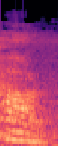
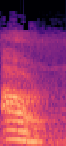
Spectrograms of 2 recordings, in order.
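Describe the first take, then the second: First: The word starts with an h sound. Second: The word starts with a vowel, no h. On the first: The speaker calls it wrong. "కొందరు హార్" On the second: The speaker calls it right. "ఇక్కడ హెచ్ అనేది silent. So actual దీని pronunciation వచ్చేసి ఆర్ ఆర్"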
